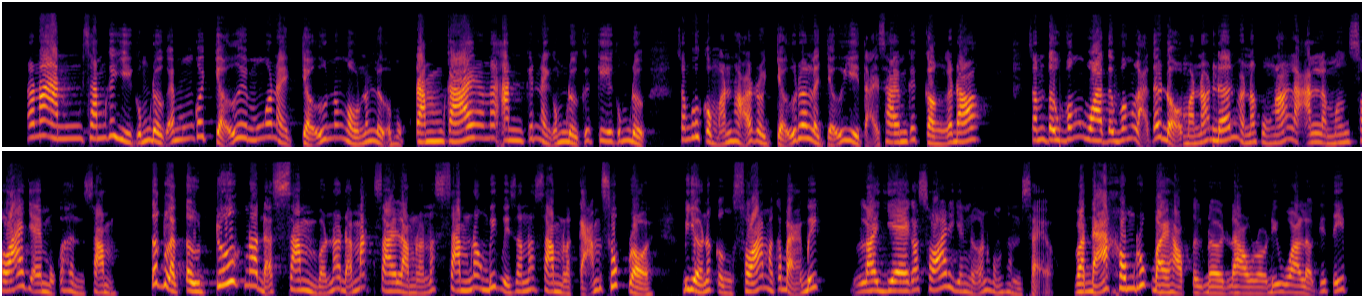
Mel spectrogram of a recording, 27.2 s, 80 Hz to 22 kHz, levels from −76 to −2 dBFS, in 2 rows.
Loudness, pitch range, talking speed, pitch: -22 LUFS, 225-310 Hz, 310 wpm, 255 Hz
